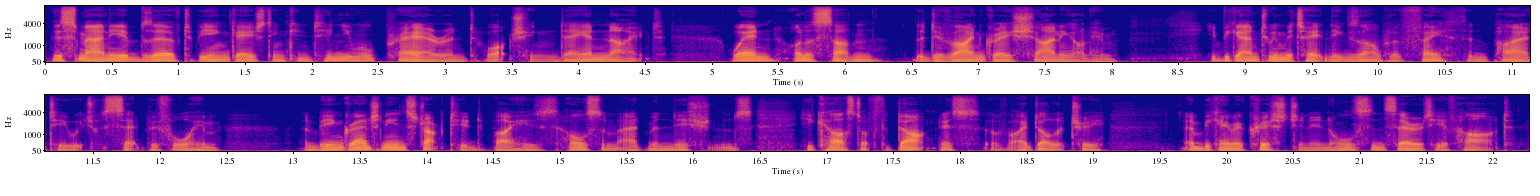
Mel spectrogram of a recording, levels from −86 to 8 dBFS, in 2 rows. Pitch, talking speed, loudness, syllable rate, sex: 95 Hz, 170 wpm, -21 LUFS, 5.5 syllables/s, male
